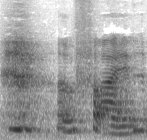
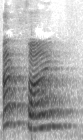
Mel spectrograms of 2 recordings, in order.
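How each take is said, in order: First: Said in a low, sad tone. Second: Said in a relaxed, content tone. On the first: The speaker is actually unhappy. "obviously you're sad" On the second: The speaker really is all right. "that means you're okay"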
